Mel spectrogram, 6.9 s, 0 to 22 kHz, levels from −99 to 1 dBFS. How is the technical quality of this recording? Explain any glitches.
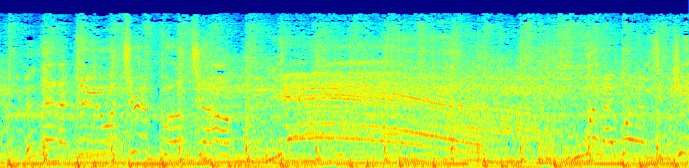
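Nothing in the recording stood out as a glitch or technical problem on listening.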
